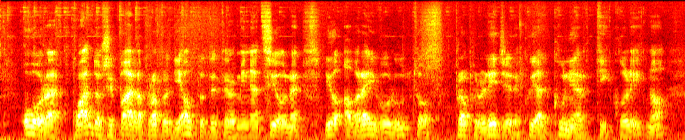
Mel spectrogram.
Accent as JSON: {"language": "Italian", "town": "Reggio Emilia", "region": "Emilia-Romagna", "country": "Italy", "tie": "born there", "said": "anch'io sono nato a Reggio Emilia"}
